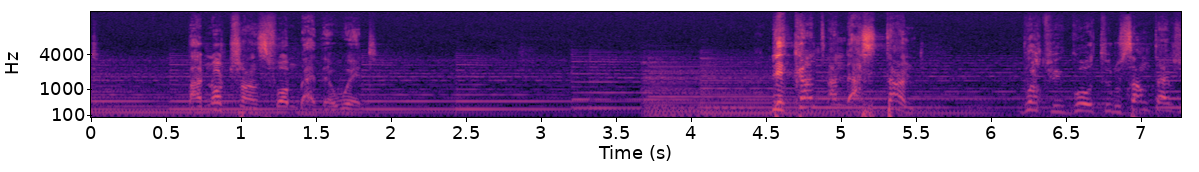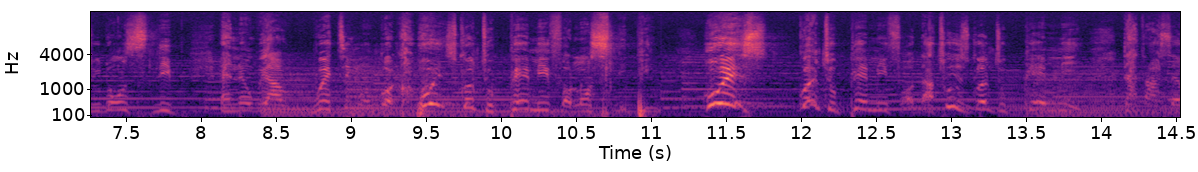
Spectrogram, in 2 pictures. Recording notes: This message was preached on 20th February, 2022 at the ATU Auditorium.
